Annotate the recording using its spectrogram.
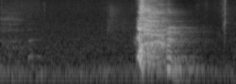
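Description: A single loud cough about one and a half seconds in.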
